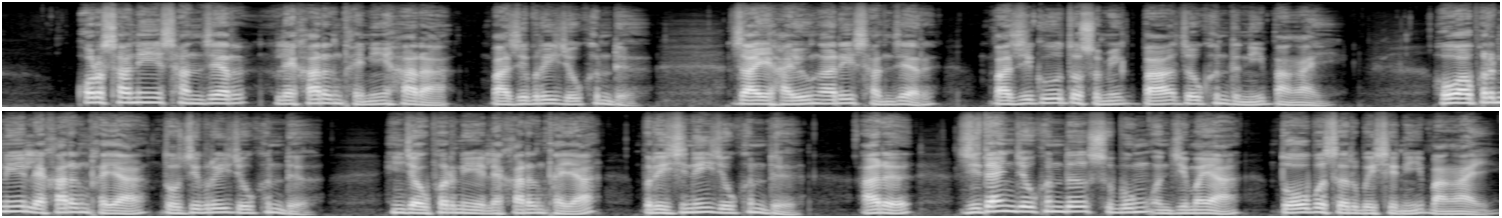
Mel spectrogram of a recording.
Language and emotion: Bodo, neutral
